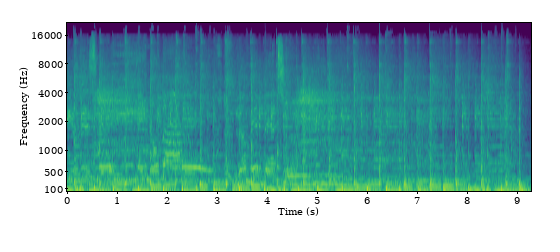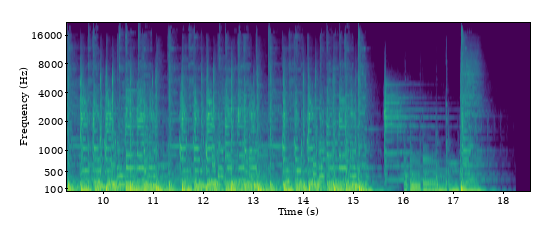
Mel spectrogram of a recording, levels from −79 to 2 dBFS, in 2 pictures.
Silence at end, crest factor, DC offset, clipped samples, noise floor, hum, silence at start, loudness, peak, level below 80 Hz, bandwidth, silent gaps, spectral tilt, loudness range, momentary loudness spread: 0.7 s; 14 dB; under 0.1%; under 0.1%; -40 dBFS; none; 0 s; -15 LUFS; 0 dBFS; -18 dBFS; over 20 kHz; none; -4.5 dB/octave; 5 LU; 8 LU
